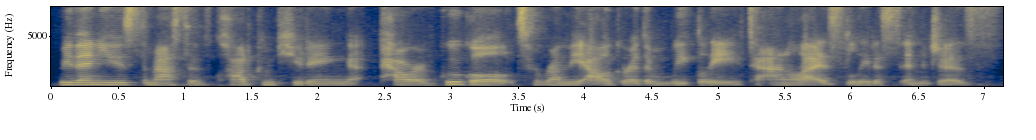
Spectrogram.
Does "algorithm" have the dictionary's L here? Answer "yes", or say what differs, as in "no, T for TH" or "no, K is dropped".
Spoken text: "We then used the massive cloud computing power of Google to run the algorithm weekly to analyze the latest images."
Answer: yes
